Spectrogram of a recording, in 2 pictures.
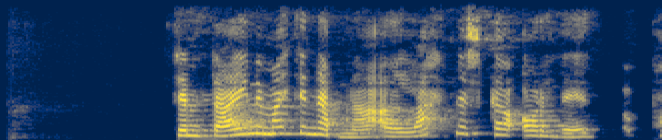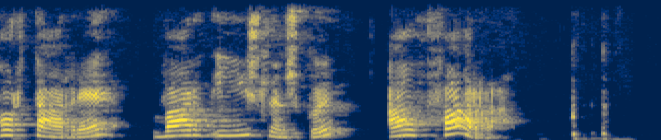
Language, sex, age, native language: Icelandic, female, 40-49, Icelandic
